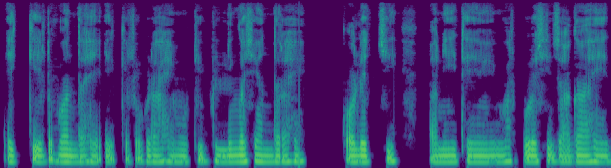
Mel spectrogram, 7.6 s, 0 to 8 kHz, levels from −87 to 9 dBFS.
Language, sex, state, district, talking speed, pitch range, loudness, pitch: Marathi, male, Maharashtra, Nagpur, 165 wpm, 110-115 Hz, -19 LUFS, 115 Hz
